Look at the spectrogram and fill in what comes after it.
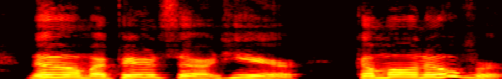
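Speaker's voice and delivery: put-on very high cartoon kid voice. Retelling a cartoon scene, imitating Timmy. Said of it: "Timmy's like".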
